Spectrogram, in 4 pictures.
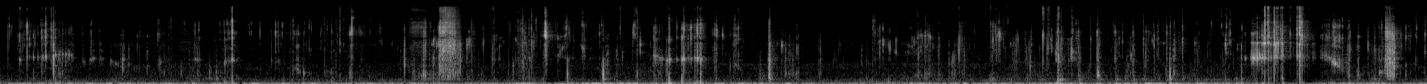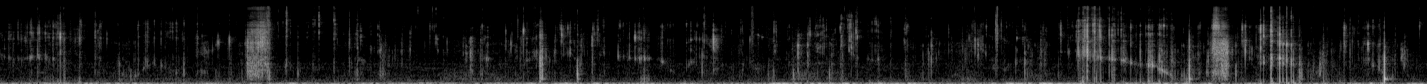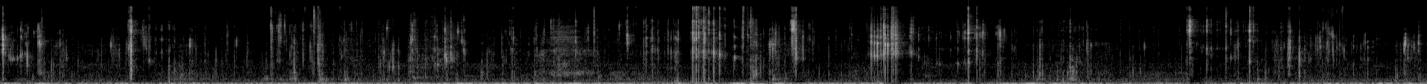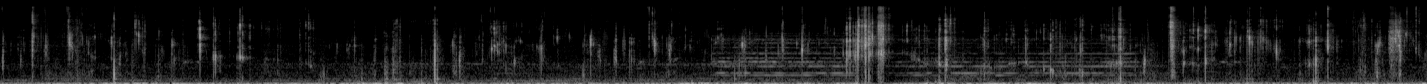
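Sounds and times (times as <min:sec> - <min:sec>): chewing crab shells: 0:00.0 - 0:57.0
shells cracking and crunching: 0:08.9 - 0:23.0.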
